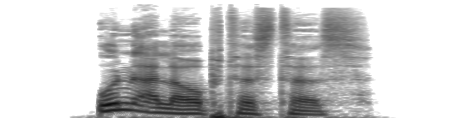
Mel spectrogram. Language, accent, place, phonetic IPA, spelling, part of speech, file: German, Germany, Berlin, [ˈʊnʔɛɐ̯ˌlaʊ̯ptəstəs], unerlaubtestes, adjective, De-unerlaubtestes.ogg
- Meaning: strong/mixed nominative/accusative neuter singular superlative degree of unerlaubt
